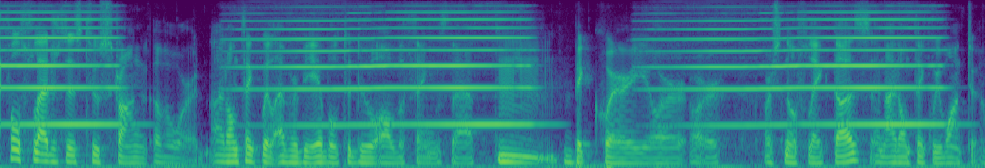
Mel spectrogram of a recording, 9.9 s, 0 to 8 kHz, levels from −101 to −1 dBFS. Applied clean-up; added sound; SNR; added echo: none; Bowed string instrument; -3 dB; none.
